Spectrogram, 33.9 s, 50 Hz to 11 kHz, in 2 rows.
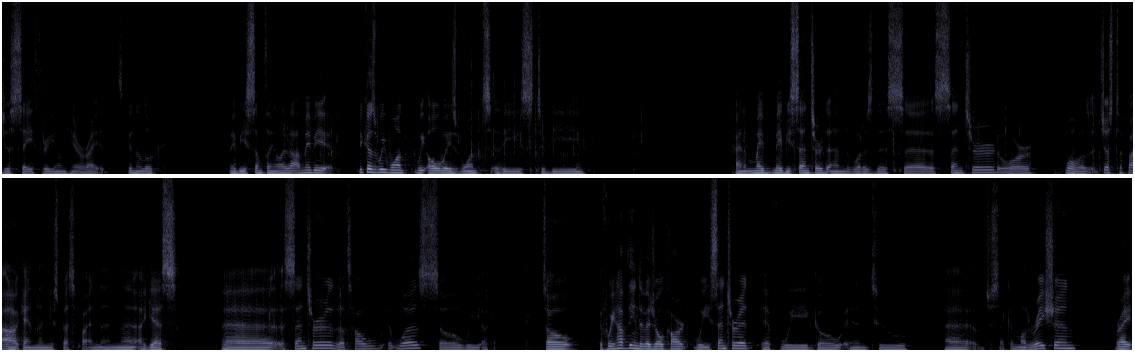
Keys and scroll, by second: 4.7 ctrl+s, 5.0 ctrl+shift+Left, 6.0 ctrl+shift+Right, 6.8 ctrl+shift+Left, 7.2 ctrl+c, 8.2 ctrl+v, 10.7 ctrl+v, 14.6 ctrl+BackSpace, 16.4 Return, 18.0 ctrl+BackSpace, 21.2 ctrl+s.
